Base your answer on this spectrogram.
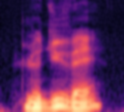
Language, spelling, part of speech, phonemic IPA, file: French, duvet, noun, /dy.vɛ/, Fr-duvet.ogg
- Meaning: 1. down (soft, fine feathers) 2. down, fuzz (on face, peach, etc) 3. sleeping bag 4. duvet, continental quilt 5. eiderdown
